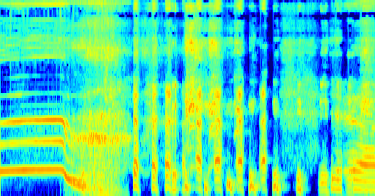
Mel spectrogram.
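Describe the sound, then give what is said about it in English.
A person loudly imitates an elk bugle: a high, sustained whistling note that drops abruptly into low, rough grunts, then continues as a series of choppy, chuckling vocal bursts. “Branches cracking, and elk bugling.”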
